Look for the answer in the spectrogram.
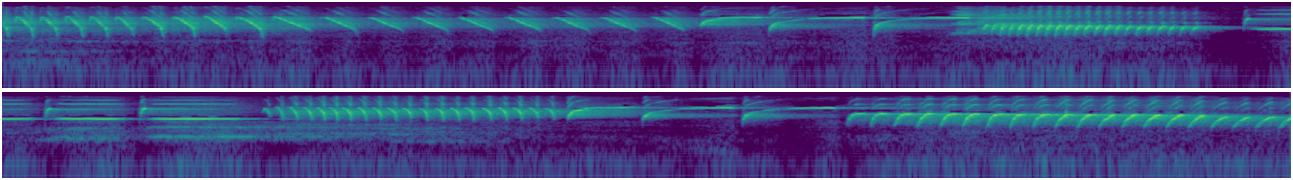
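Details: Canary singing a stimulating song meant to excite other canaries: quick repeated chattering notes, swooping slurs, a lower buzzy phrase, clipped high pips, then another rapid trill and a run of falling notes.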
